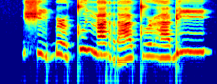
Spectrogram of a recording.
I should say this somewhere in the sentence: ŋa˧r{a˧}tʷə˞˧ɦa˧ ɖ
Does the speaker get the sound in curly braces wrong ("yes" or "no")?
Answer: yes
